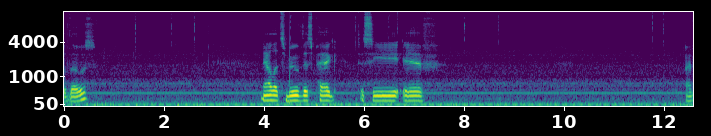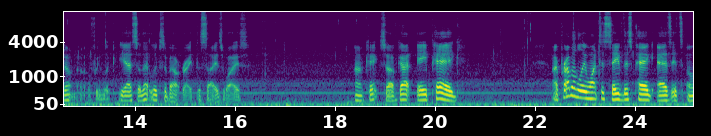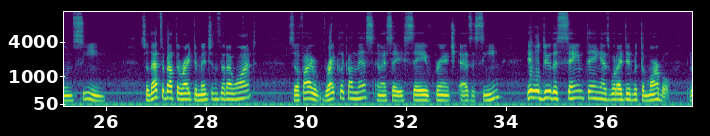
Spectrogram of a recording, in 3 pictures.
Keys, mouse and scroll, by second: 0.4 right click, 0.7 a, 2.1 right click, 2.1 d, 4.4 click, 4.9 d, 5.8-6.4 drag, 6.7-7.9 right drag, 6.7 d, 8.6-9.2 drag, 11.9-14.1 typing, 12.0 right click, 15.7-19.9 typing, 16.7 right click, 20.0-21.9 right drag, 21.5 d, 22.5-23.5 typing, 22.7 right click, 23.3 right click, 23.5 right click, 23.8 click, 25.4-28.6 drag, 30.3 click.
